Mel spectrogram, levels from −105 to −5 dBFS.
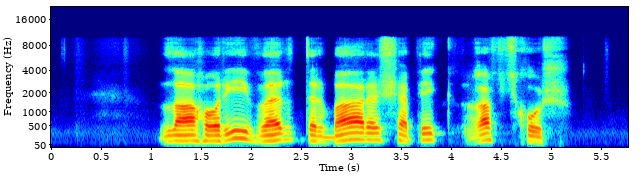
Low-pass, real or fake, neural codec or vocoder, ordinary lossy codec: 9.9 kHz; fake; autoencoder, 48 kHz, 32 numbers a frame, DAC-VAE, trained on Japanese speech; AAC, 64 kbps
